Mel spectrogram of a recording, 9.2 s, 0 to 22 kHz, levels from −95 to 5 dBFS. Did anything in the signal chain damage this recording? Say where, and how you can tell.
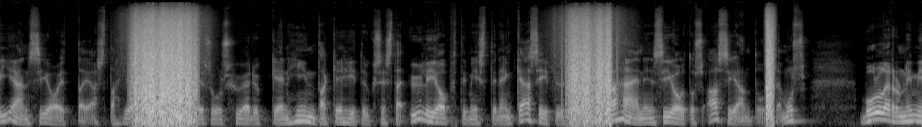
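Yes, the damage is at the analogue radio link, before any conversion. There are three wireless microphone noise hits: a burst of static from 1.09 to 2.22 s, another from 5.36 to 6.44 s just after "hintakehityksestä ylioptimistinen", and a brief swish at 7.63 to 7.78 s. In each one the FM signal fades as reflections cancel it, so receiver hiss swells up.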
